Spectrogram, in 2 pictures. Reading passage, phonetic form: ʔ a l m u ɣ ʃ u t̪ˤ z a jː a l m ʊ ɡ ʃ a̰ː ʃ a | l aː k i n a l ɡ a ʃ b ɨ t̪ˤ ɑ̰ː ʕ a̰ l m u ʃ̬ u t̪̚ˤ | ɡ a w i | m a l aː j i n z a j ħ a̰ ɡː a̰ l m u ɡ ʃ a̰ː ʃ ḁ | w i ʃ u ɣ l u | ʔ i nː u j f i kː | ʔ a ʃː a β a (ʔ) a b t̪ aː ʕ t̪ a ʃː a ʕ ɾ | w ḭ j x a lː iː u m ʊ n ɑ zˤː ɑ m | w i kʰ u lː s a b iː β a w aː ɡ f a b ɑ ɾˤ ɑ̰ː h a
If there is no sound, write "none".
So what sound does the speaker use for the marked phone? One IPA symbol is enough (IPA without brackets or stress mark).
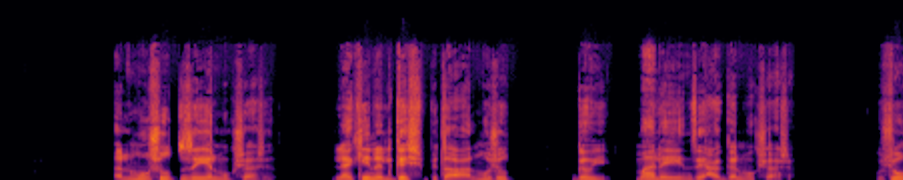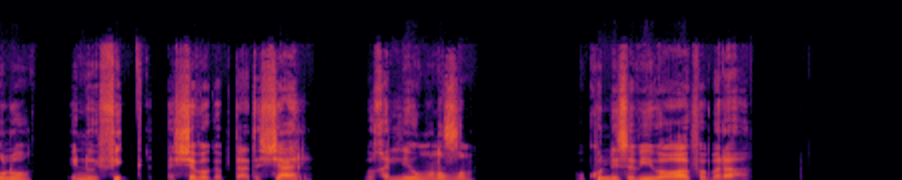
k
